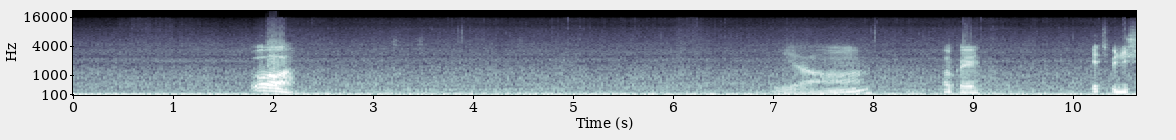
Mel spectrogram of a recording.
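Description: A pickup truck engine drones under load.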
